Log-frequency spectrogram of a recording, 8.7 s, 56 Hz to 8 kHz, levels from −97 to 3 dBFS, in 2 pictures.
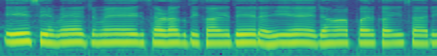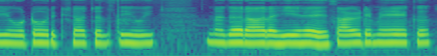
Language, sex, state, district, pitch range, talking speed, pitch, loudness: Hindi, female, Rajasthan, Jaipur, 180-190 Hz, 170 wpm, 185 Hz, -14 LUFS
